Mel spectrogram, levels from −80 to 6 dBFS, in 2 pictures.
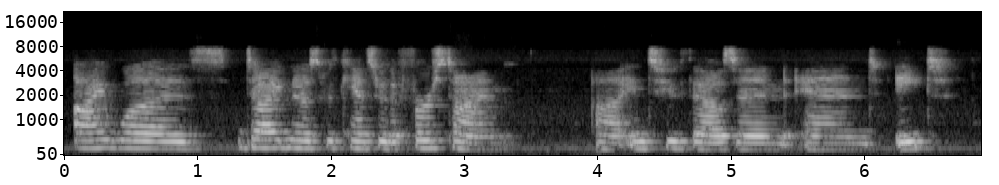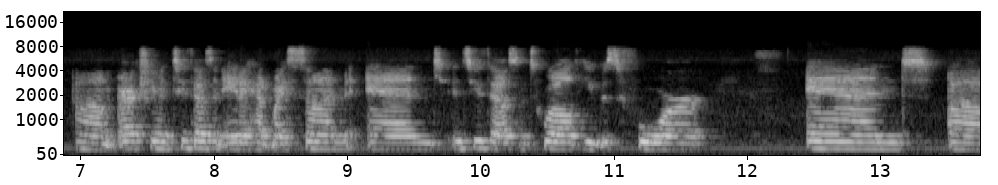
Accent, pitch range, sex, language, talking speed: American, 190-225 Hz, female, English, 120 wpm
